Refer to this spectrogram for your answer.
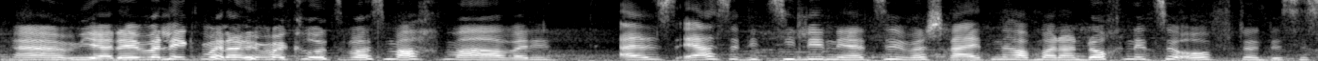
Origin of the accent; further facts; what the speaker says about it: Tyrol, Austria; vor allem ich bin eine Tirolerin daheim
